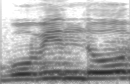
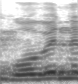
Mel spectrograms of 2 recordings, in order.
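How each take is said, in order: First: The name ends with an o vowel. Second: The name ends on the consonant with no vowel. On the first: "गोविंदो भी नहीं होता है" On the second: "गोविंद नहीं होता है"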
